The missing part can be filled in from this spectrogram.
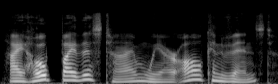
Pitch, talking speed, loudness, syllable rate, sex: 155 Hz, 195 wpm, -20 LUFS, 4.8 syllables/s, male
